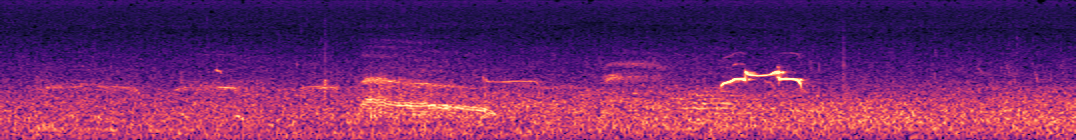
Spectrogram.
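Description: Birds chirping over a steady background hiss: scattered thin whistled notes, a longer call about three seconds in, and, loudest of all, two short rising-and-falling chirps about five and a half seconds in.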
